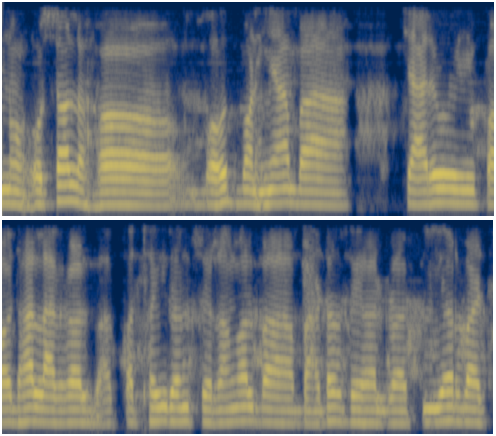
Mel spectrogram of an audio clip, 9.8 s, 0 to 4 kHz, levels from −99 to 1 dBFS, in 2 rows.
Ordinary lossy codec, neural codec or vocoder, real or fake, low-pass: none; codec, 16 kHz, 16 kbps, FunCodec, trained on LibriTTS, 50 frames a second; fake; 3.6 kHz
